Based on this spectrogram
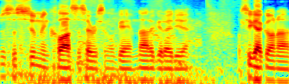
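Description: Noticeable background noise sits under a man's fairly low voice. He talks at a very fast pace. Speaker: gaming commentator playing Starcraft. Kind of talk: live gameplay commentary, narrating his own play as he goes. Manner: animated, excitable, fast, reacting out loud; casual, joking, self-talking, swears.

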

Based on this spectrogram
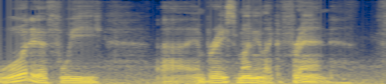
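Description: Man with an American accent at a fairly slow pace, over light background noise. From Arizona, USA. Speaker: spoken word poet. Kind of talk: casual talk to camera. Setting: in a car. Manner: upbeat, friendly. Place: car. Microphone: phone near.

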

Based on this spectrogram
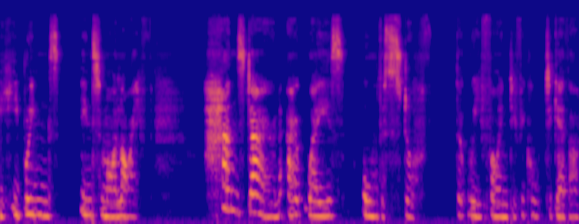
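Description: A woman's high-pitched voice at a very slow pace. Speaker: lifestyle vlogger. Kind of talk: casual talk to camera. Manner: emotional, personal. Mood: emotional, reflective. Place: home room. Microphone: phone near.

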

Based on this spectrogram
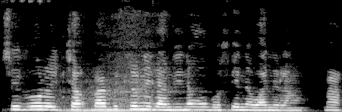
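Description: A woman with a medium-pitched voice talks at a moderate pace in a monotone, flat intonation. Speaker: vlogger. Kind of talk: mukbang vlog, casual talk to camera.

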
